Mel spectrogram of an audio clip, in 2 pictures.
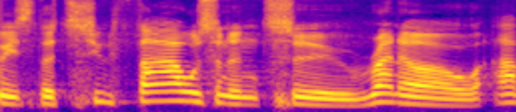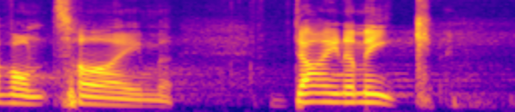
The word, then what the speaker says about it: Dynamique: Lot 72 is the 2002 Renault Avantime Dynamique. I think they pronounce it in France, or Dynamic, if you prefer, if you're English.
